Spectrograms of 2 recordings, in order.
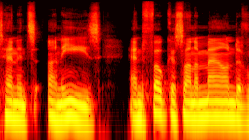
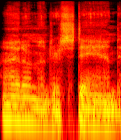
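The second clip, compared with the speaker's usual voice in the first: grumbling, disgruntled tone; 5 semitones lower than usual. Callum answers Micah's explanation to the captain, grumbled. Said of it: "grumbled Callum".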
